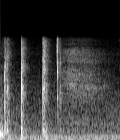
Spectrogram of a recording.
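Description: Three short, faint mouth clicks about half a second apart in a pause in a man's talk, followed by a soft breath in.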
